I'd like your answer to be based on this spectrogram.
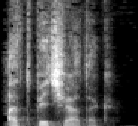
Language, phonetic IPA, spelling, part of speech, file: Russian, [ɐtpʲɪˈt͡ɕatək], отпечаток, noun, Ru-отпечаток.ogg
- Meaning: imprint, impress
